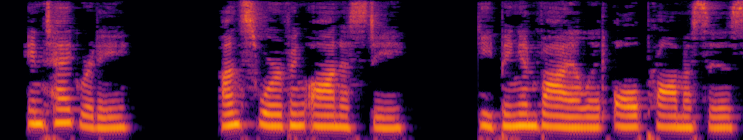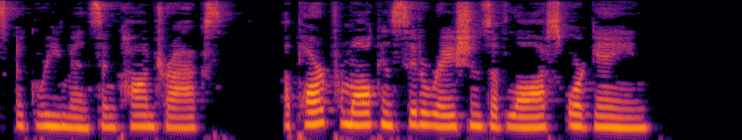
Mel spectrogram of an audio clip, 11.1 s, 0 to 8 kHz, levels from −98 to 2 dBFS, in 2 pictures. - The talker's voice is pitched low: No, high, 200 Hz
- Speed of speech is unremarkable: No, slow, 100 wpm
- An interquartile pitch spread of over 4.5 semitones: No, narrow, 2.6 semitones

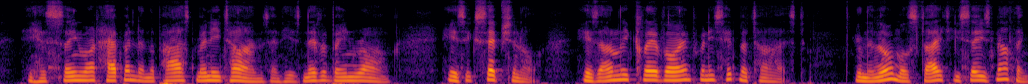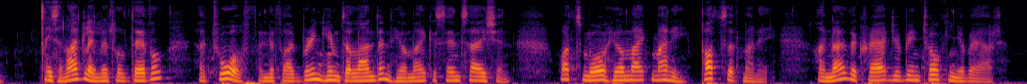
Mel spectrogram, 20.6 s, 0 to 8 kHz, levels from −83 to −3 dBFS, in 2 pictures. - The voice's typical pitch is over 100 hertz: Yes, medium, 140 Hz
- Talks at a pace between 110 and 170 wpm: No, average, 200 wpm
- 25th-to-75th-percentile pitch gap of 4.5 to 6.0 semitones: No, average, 3.8 semitones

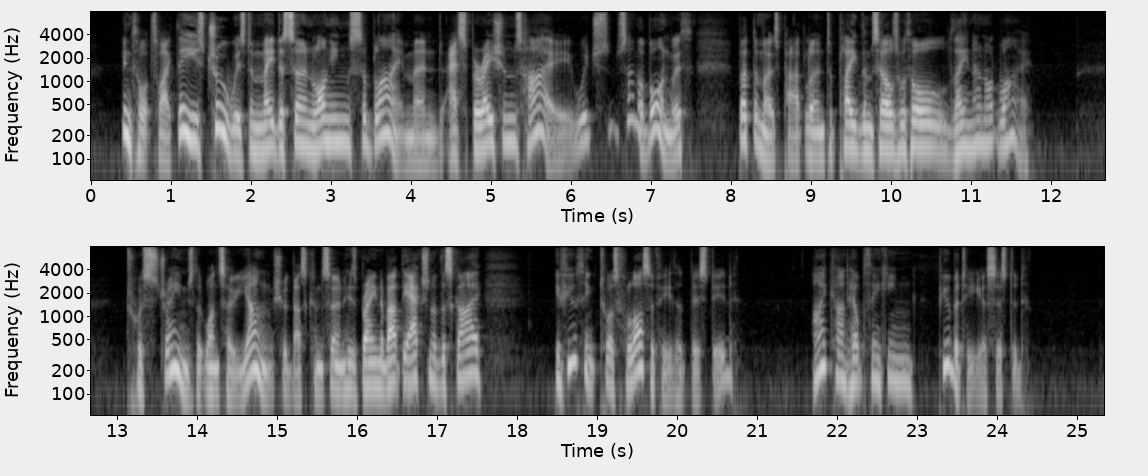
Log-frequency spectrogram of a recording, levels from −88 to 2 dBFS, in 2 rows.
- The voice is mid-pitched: Yes, medium, 145 Hz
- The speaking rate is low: No, average, 145 wpm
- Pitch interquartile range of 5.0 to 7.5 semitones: Yes, wide, 5.6 semitones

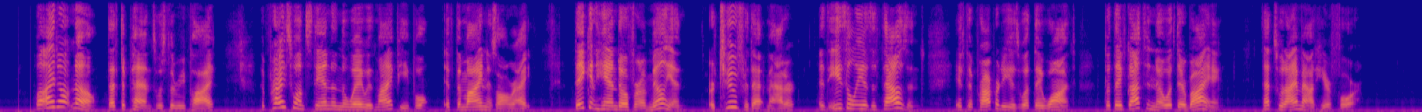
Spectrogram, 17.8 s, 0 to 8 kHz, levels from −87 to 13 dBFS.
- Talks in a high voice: Yes, high, 215 Hz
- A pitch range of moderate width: No, wide, 6.9 semitones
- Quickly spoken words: Yes, fast, 210 wpm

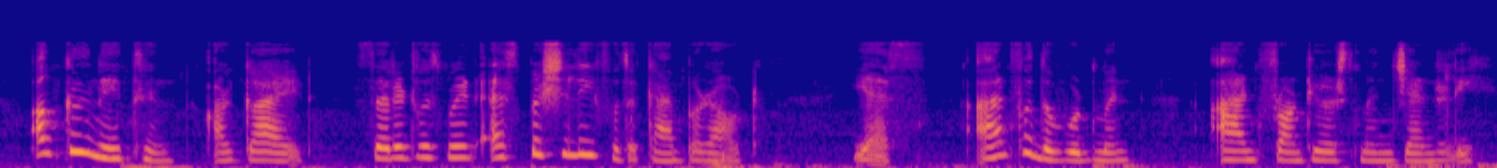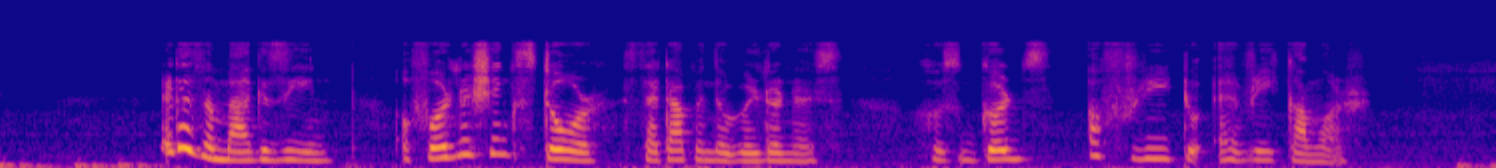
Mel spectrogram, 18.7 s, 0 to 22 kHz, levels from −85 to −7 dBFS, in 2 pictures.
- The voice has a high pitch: Yes, high, 215 Hz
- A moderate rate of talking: No, slow, 130 wpm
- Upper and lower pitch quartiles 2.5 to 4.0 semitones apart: No, average, 4.9 semitones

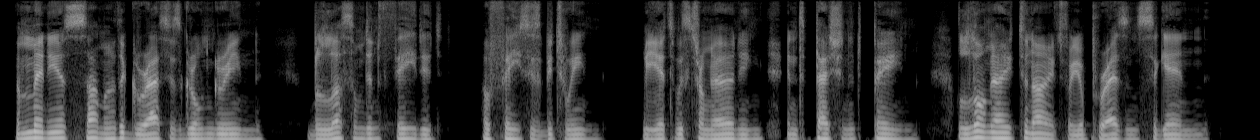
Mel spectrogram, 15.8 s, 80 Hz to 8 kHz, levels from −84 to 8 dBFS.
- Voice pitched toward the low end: Yes, low, 105 Hz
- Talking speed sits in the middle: No, slow, 100 wpm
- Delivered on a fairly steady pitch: Yes, narrow, 1.8 semitones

